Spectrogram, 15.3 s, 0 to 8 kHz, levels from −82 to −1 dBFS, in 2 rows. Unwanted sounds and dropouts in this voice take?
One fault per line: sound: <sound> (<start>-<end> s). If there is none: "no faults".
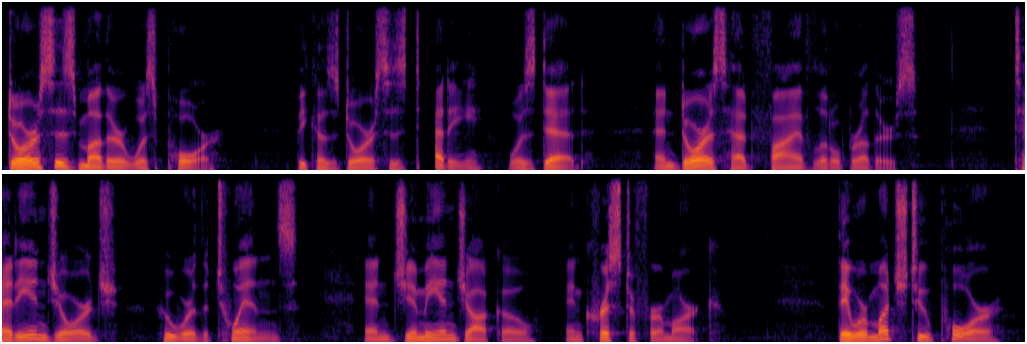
sound: dropout (3.1-3.3 s)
